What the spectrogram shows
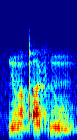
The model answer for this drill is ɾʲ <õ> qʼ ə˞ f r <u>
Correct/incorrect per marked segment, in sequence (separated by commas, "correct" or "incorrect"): correct, incorrect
